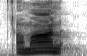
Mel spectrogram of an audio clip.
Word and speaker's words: Oman: And many people, there's lots of jokes, oh man, because that's how it's spelled, O-M-A-N, oh man, Oman, Oman is what it's called.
